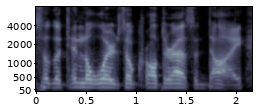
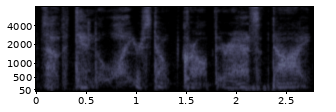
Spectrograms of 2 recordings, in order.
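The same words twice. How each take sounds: First: Said in the usual way. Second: Very soft, secretive whisper; ASMR whisper. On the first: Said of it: "Did you hear that? I said". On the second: Shown as a demonstration. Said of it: "It's not a time for A S M R".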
